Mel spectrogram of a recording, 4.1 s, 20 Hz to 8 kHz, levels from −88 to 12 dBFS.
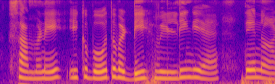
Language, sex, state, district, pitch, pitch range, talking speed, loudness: Punjabi, female, Punjab, Pathankot, 245 Hz, 230-265 Hz, 115 wpm, -16 LUFS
